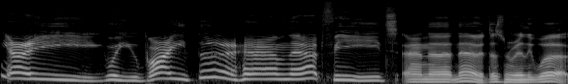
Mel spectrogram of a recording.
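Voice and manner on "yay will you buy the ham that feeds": "yay" pushed way up high and stretched. Showing how a terrible Kermit impression sounds: terrible Kermit impression. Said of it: "my terrible Kermit impression".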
